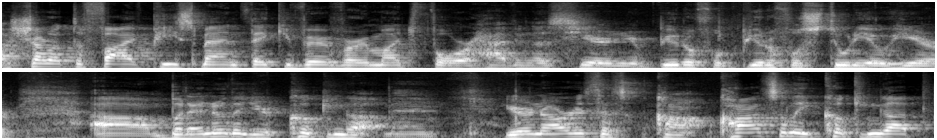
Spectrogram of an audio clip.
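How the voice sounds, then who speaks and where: A man hosting a podcast interview from a music studio, talking in a hyped, slangy, energetic way. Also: mid-range voice. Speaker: podcast host. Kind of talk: casual interview. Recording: roomy studio with faint noise.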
